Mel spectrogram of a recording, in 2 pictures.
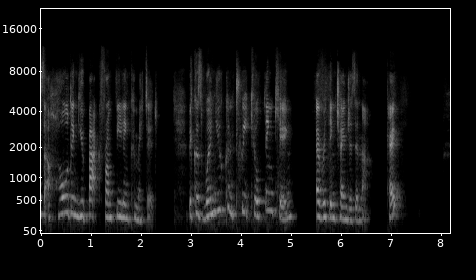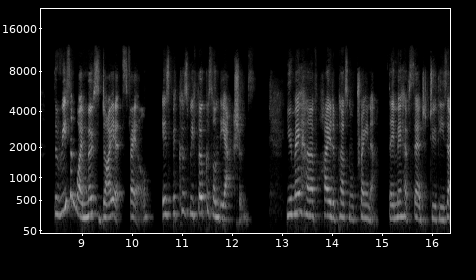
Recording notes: Webinar Replay. This week's podcast is the audio recording of the webinar!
